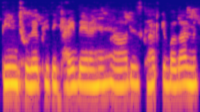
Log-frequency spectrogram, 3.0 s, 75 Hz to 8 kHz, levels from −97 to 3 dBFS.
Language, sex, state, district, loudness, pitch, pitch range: Hindi, female, Chhattisgarh, Sarguja, -15 LUFS, 235 Hz, 225-240 Hz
